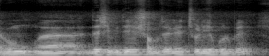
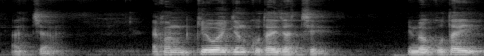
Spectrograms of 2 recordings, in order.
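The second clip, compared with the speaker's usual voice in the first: ordinary delivery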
